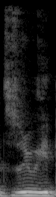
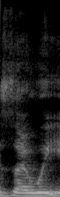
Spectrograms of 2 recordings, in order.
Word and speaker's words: Zooey: Nicole said Zooey Deschanel. I'm almost certain her name is pronounced Zooey. Everyone pronounces it Zoe. It's got 2 O's. Pretty sure it's Zooey, but anyway, Zooey Deschanel.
